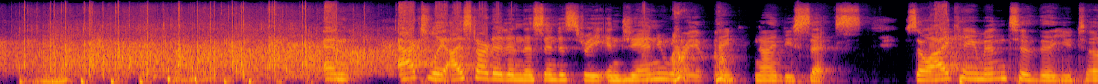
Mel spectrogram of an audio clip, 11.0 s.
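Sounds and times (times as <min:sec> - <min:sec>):
small crowd audience applause: 0:00.0 - 0:04.2
speech: 0:03.3 - 0:10.9.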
